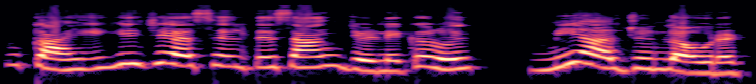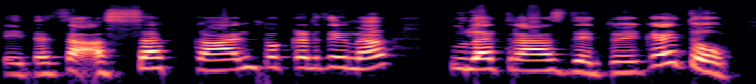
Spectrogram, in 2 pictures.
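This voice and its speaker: A woman doing a protective older lady of a TV-serial household, high-pitched and insistent. She coaxes and presses with one question after another, ready to scold on someone's behalf. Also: normal speed, darkish tone, lightly acted. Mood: coaxing.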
